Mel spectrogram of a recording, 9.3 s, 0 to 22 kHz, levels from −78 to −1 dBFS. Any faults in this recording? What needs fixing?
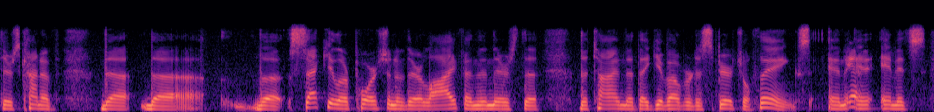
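Gain pumping runs throughout the speech. The background swells in the pauses and ducks by around 15 dB under each loud syllable. On a waveform, the noise floor visibly rises between phrases; on a spectrogram, the faint background band brightens in every gap. The likely cause is input gain set far too high, with a fast limiter clamping each peak. Lower the microphone gain so the limiter rarely engages.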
